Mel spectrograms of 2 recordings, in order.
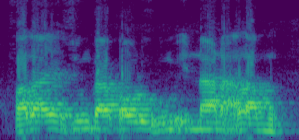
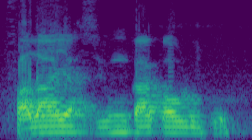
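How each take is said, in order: First: It runs on after qauluhum without a pause. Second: There is a pause after qauluhum. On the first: The following words seem to be the unbelievers' speech. The speaker calls it wrong. "Kalau kamu wasolkan" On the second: The following words are God's own speech. The speaker calls it right. "Itu menurut orang-orang alim itu harusnya wakaf"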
